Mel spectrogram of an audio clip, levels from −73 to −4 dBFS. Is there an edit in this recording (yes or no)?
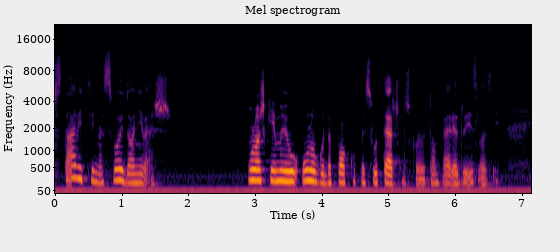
no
